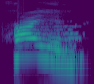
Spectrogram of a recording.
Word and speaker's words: fine: তো FINE, ফাইন। Class 8 এর পরে হয় 9, দেখেন 9 বানানটা দেখেন না, NINE, 9।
